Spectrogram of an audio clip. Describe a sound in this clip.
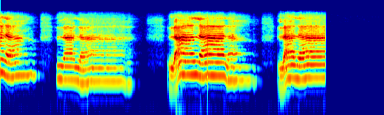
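A woman sings a short melody in a bright, animated voice.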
